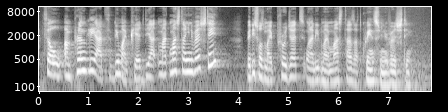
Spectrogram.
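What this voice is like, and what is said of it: Slight foreign accent, fast speech. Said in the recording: “I have a little bit of an accent ... with my accent and how I talk so fast”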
